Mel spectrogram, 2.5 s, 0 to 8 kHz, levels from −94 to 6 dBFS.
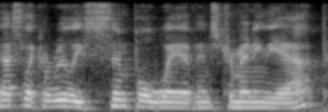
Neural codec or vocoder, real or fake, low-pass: none; real; 7.2 kHz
